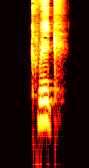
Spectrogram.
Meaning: lively
- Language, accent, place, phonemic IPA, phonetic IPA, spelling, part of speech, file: German, Germany, Berlin, /kvɪk/, [kʋɪk], quick, adjective, De-quick.ogg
